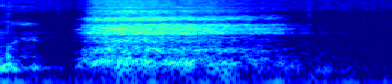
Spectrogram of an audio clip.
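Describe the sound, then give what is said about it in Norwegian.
A single deep, audible inhale during a guided breathing exercise, a broad airy rush lasting about a second before tapering off, with no talking over it. “Og nå puster du godt inn igjen.”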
